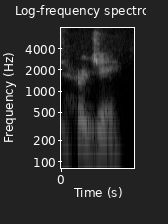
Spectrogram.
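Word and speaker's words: Hergé: If you want to know his pronunciation, you say it almost right. It's Herge, but you add the A. It's Herge.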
